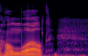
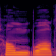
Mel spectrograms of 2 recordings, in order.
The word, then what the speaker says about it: HolmWold: pronounce it quite different think of it as homer yeah but it's not it's not home and it's not world so this is where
